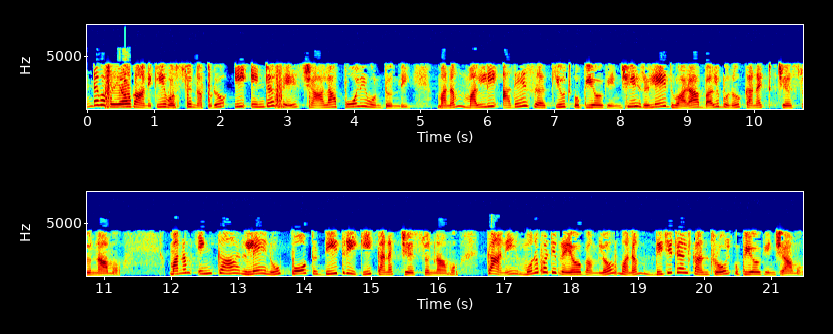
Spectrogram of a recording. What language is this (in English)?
Telugu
